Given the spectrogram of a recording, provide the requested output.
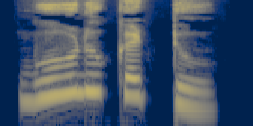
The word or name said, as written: ಗೂಡುಕಟ್ಟು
